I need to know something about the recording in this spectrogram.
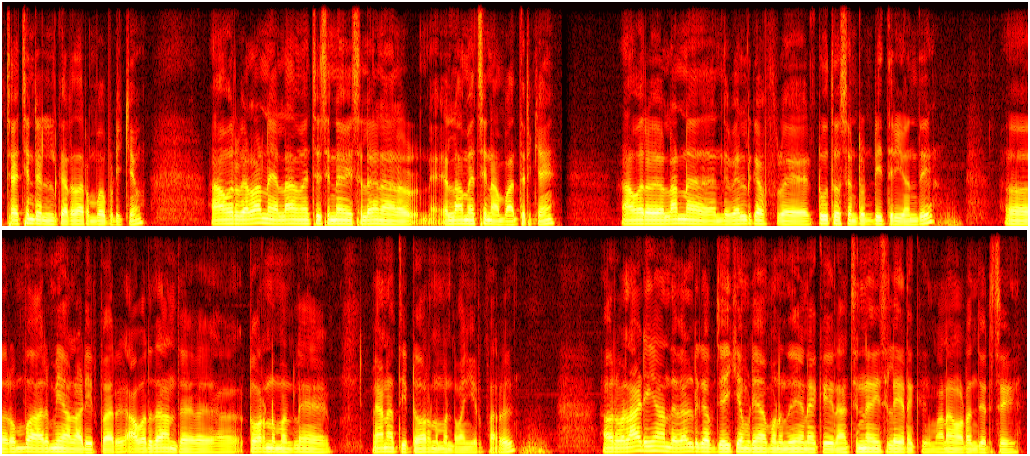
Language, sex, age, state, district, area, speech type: Tamil, male, 18-30, Tamil Nadu, Madurai, urban, spontaneous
